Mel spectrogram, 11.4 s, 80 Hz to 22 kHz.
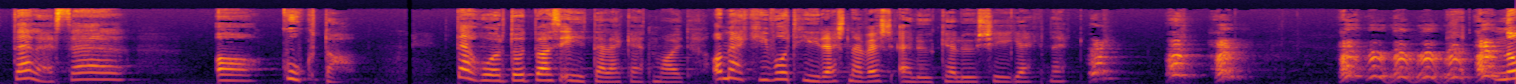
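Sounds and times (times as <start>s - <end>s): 
speech: 0.1s - 2.7s, 3.4s - 8.2s
dog barking: 8.2s - 11.3s.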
